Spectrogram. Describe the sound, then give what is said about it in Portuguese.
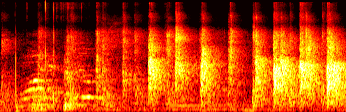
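An audience at a Friday church service claps together in a steady, rhythmic beat, loud, applauding the Lord, following a brief bit of speech at the start. “Tome sua senta aplaudindo o Senhor.”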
